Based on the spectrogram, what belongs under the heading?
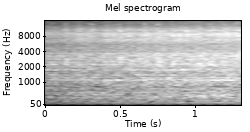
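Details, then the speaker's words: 110 V8 with a big carburettor, no exhaust Y-pipe fitted yet, just started after refilling the cooling system: steady, loud, even rumble with much hiss and no knocks or misses; smooth, open-sounding idle. "It sure is a nice engine. I bet it goes like feces off a stick with that big carbo."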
